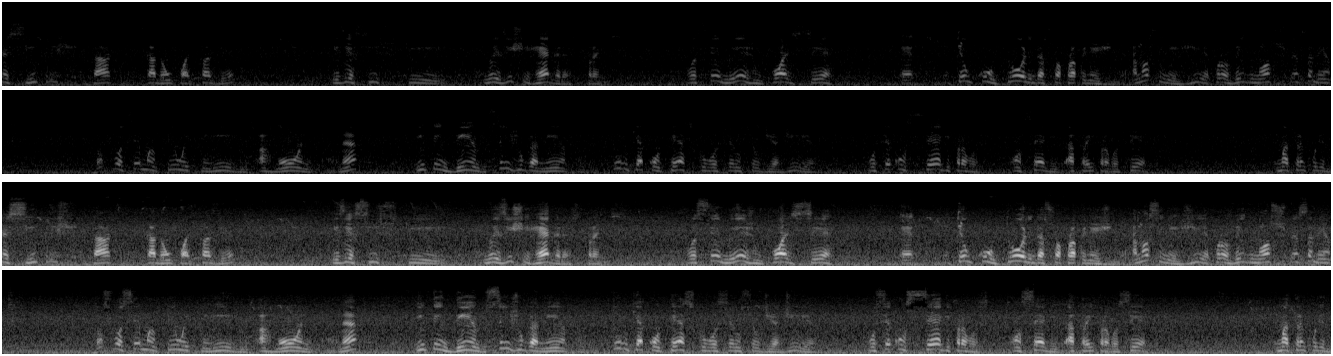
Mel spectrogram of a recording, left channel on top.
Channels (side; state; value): left; quieter; 18.7 dB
